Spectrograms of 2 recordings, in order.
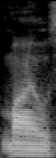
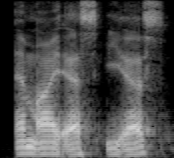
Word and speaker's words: Mises: It's not Miles. It's Ms. Institute. Spell it. M I S E S.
